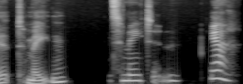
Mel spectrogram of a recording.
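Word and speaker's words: Tomatin: how you say it tomatan tomatan yeah I said it tomatan tomatan tomate it's the long a okay interesting Tom Toman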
